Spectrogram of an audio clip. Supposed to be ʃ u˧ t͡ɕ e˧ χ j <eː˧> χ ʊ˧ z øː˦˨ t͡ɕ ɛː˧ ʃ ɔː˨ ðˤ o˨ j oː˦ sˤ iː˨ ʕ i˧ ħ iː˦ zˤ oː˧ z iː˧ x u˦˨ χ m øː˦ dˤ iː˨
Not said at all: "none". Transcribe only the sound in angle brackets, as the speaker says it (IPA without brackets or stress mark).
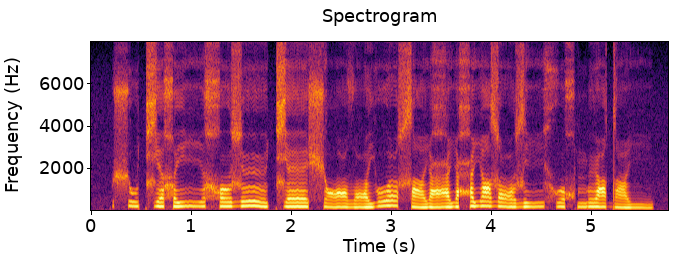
iː˧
